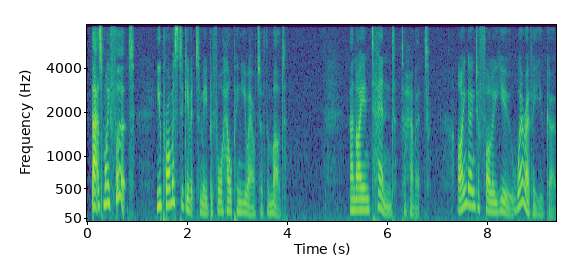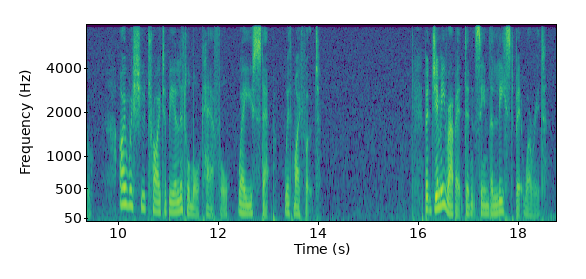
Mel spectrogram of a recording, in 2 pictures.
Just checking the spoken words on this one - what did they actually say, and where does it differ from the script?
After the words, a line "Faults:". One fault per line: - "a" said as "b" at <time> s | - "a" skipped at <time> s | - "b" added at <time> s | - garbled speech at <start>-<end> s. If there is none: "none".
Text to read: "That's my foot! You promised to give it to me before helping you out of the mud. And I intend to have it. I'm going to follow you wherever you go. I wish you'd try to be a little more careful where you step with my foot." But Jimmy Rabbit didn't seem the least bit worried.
"That's my foot! You promised to give it to me before helping you out of the mud. And I intend to have it. I'm going to follow you wherever you go. I wish you'd try to be a little more careful where you step with my foot." But Jimmy Rabbit didn't seem the least bit worried.
Faults:
none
